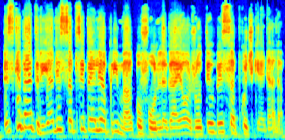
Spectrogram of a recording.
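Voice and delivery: ordinary talk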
